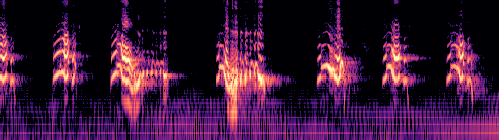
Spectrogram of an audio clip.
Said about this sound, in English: This is Robin, a beautiful, boisterous turkey, graced with a wattle that looks very much like a string of pink, bubbling jewels. Robin is one of the many residents living and thriving at the Loving Arms Animal Sanctuary located in Erie, Colorado.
